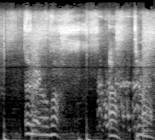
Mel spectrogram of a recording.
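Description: Turkeys gobble loudly, several rapid warbling calls overlapping in quick succession, with low thumping beats underneath.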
